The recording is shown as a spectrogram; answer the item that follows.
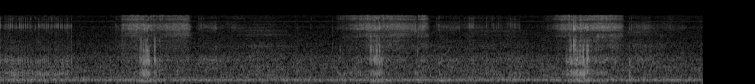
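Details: Snoring of a sleeping puppy, three airy, rasping breaths spaced roughly two seconds apart above a constant low hum, ending abruptly.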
